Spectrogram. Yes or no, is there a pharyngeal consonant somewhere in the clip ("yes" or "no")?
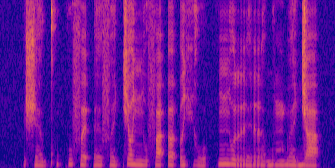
no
